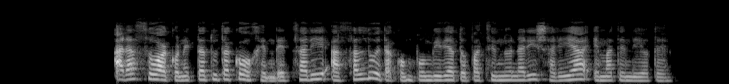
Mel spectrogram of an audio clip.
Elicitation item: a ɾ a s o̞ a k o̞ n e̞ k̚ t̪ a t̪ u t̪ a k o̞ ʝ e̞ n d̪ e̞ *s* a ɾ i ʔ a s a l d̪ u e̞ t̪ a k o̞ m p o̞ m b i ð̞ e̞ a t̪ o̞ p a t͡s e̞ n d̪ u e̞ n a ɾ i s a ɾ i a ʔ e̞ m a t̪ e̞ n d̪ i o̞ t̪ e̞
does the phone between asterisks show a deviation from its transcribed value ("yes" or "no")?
yes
